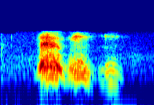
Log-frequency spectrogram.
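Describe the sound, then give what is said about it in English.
A person clears their throat in two rough, breathy bursts, ending with a short, low voiced grunt. The sound is alone against quiet background. “try to clear my throat”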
